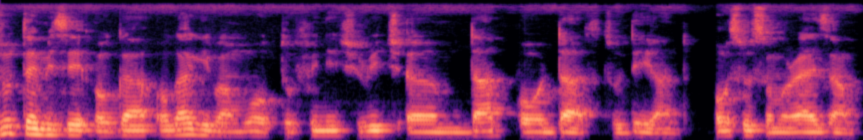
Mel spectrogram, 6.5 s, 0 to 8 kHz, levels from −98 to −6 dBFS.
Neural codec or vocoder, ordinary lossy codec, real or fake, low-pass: none; none; real; 7.2 kHz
